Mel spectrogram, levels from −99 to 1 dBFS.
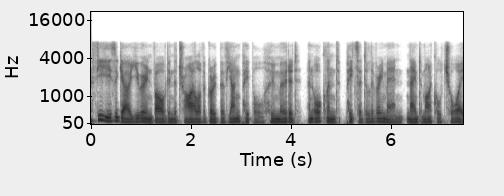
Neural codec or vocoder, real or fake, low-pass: codec, 16 kHz in and 24 kHz out, 1 kbps, XY-Tokenizer; fake; 7.2 kHz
